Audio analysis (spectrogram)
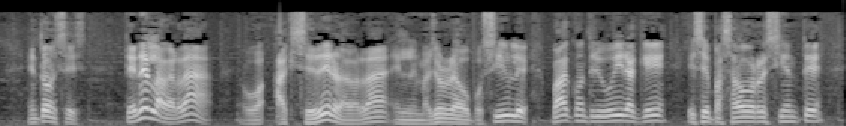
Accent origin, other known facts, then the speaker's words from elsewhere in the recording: Florida, Uruguay; yo soy de Florida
